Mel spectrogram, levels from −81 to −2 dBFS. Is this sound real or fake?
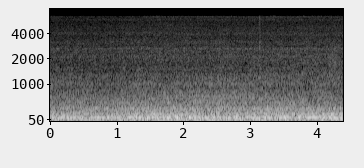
real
